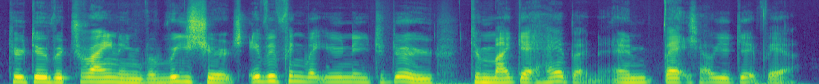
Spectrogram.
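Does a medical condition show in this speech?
Yes: cerebral palsy.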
